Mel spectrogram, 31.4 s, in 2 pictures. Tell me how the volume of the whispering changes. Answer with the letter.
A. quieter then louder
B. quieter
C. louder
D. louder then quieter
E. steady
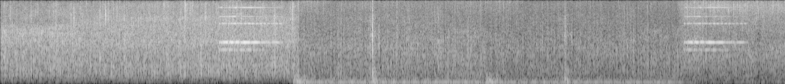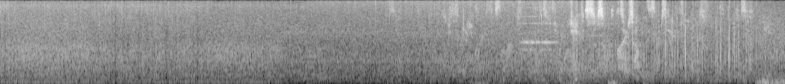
D.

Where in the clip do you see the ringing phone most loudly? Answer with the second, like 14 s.
5 s.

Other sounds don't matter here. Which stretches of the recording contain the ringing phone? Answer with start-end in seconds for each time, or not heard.
4.3-5.7, 13.7-15.0, 26.1-26.7.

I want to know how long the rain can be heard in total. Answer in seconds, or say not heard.
31 s.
